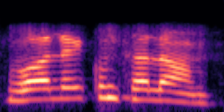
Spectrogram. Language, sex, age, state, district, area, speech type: Kashmiri, female, 30-45, Jammu and Kashmir, Baramulla, rural, conversation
